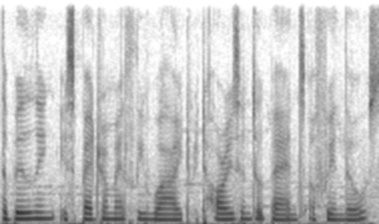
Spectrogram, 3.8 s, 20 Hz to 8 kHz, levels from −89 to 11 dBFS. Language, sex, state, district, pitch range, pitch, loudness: English, female, Assam, Sonitpur, 190-215 Hz, 205 Hz, -19 LUFS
